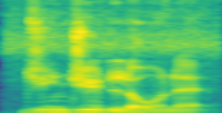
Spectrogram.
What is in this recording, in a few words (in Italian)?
"gingillone", dialettale crespinese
